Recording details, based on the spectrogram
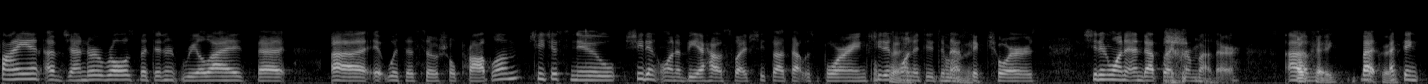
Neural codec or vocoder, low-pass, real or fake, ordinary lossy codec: codec, 24 kHz, 6 kbps, HILCodec; 5.4 kHz; fake; Opus, 24 kbps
